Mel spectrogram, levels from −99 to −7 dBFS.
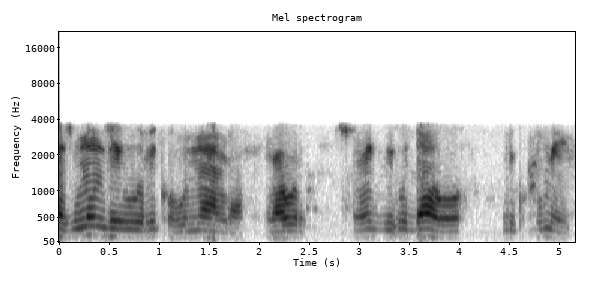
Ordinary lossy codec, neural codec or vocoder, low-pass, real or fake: none; none; 3.6 kHz; real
